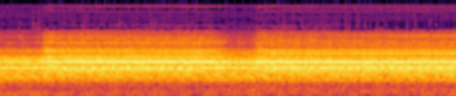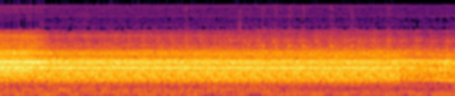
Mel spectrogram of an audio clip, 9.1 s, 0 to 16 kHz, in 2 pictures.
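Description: Model diesel horn from a Soundtraxx Tsunami sound decoder in an HO-scale GP15 locomotive, two blasts of about two seconds each with a short break between, heard through the model's small speaker. Under the horn the decoder's EMD 645 non-turbo diesel engine sound runs steadily.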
